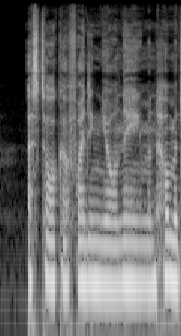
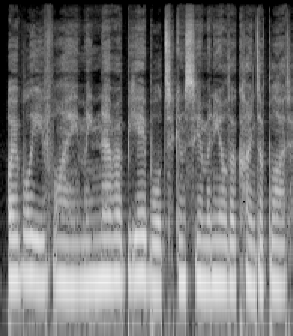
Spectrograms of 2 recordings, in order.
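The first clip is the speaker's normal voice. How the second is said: usual speaking voice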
